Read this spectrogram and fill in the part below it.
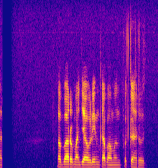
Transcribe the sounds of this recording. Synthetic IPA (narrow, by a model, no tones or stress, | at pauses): lɔbaɾumad͡ʒaulɪnkapaməŋpəkaɾut̪̚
